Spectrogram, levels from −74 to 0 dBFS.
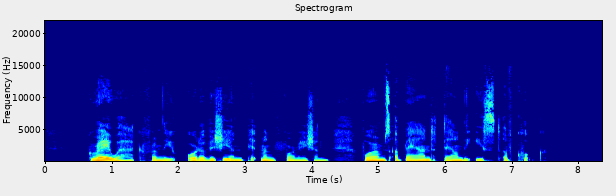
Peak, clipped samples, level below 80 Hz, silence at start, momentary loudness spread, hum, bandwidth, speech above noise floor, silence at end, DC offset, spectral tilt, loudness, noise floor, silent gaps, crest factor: -10 dBFS; under 0.1%; -60 dBFS; 0.65 s; 13 LU; none; 13 kHz; 55 dB; 1.1 s; under 0.1%; -6.5 dB/octave; -30 LUFS; -84 dBFS; none; 20 dB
